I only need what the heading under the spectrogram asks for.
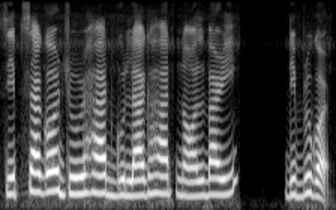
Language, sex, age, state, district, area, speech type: Assamese, female, 45-60, Assam, Sivasagar, rural, spontaneous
